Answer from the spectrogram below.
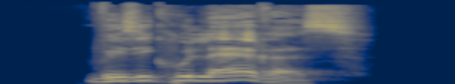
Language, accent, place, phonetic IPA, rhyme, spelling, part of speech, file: German, Germany, Berlin, [vezikuˈlɛːʁəs], -ɛːʁəs, vesikuläres, adjective, De-vesikuläres.ogg
- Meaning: strong/mixed nominative/accusative neuter singular of vesikulär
